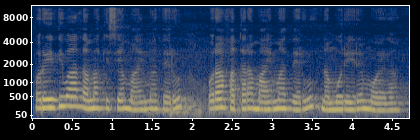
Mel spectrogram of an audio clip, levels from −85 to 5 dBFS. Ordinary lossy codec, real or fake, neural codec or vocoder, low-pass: none; fake; vocoder, 22.05 kHz, 80 mel bands, Vocos; none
